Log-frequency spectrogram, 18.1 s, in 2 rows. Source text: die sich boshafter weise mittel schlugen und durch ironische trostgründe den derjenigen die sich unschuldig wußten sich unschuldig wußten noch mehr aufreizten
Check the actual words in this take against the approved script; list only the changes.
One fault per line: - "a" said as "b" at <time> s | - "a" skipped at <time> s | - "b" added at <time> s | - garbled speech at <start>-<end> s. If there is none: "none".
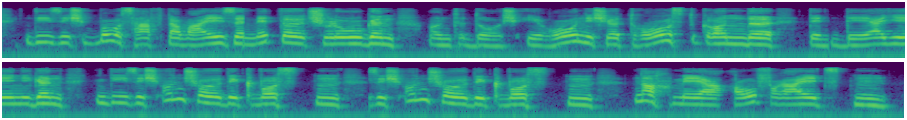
none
